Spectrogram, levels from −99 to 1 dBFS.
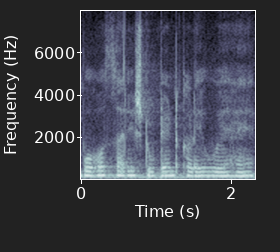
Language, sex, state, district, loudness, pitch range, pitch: Hindi, male, Chhattisgarh, Raipur, -16 LUFS, 185-205 Hz, 195 Hz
